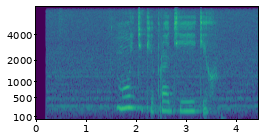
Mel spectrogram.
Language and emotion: Russian, sad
